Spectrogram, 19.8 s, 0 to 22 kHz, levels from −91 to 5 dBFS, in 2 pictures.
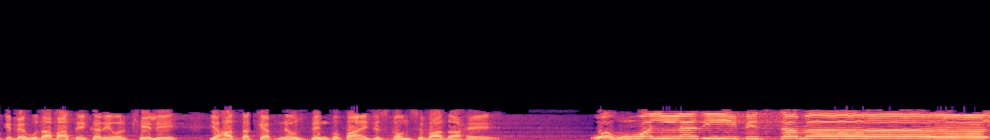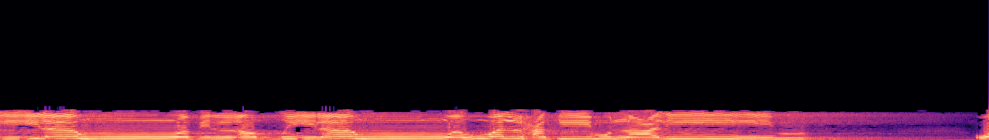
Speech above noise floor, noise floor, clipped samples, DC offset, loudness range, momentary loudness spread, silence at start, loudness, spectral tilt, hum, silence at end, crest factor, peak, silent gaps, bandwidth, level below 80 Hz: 30 dB; -39 dBFS; under 0.1%; under 0.1%; 5 LU; 6 LU; 0 s; -9 LUFS; -7 dB/octave; none; 0 s; 10 dB; 0 dBFS; none; 5 kHz; -44 dBFS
